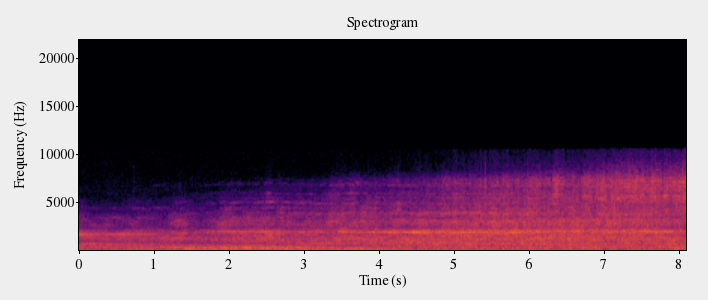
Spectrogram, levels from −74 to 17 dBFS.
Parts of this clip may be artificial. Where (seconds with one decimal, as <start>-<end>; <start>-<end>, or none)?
none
